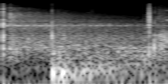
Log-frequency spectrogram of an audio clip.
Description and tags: aplause-bot
Aplauso y un bote
aplauso, basket, field-recording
